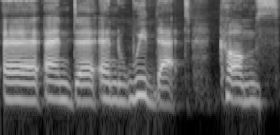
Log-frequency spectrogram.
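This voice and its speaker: A woman with an Italian accent speaks at a fairly low pitch. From Italy. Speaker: lawyer. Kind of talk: panel discussion. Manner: halting, many fillers and repetitions.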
